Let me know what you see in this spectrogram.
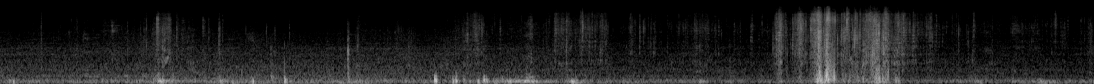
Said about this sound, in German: Ich habe gesagt, ein bisschen windig im Hintergrund.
